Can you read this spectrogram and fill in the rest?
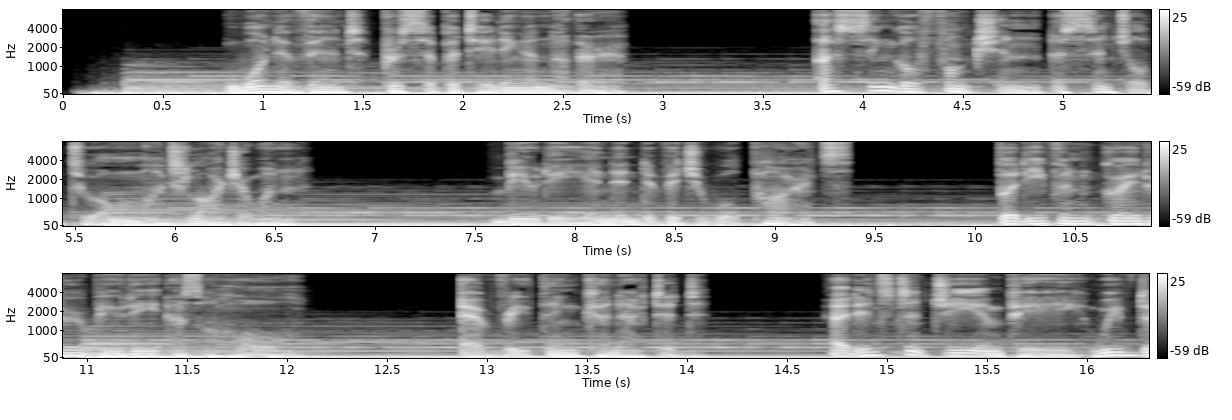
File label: Corporate Inspirational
